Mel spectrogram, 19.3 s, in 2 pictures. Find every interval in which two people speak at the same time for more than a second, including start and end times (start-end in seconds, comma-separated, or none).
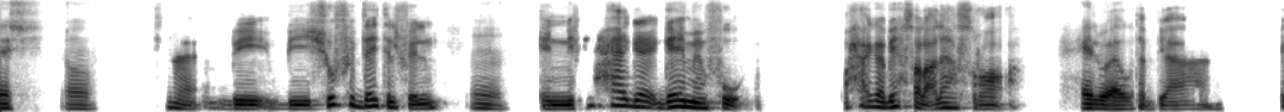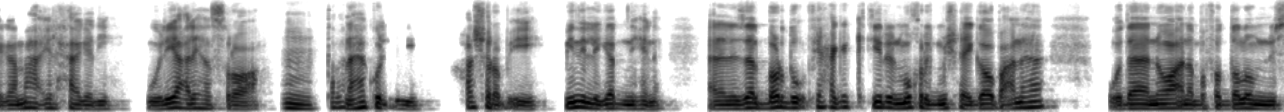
none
